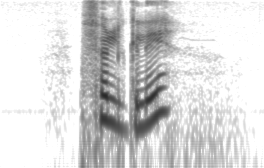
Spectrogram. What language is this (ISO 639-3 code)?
nor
